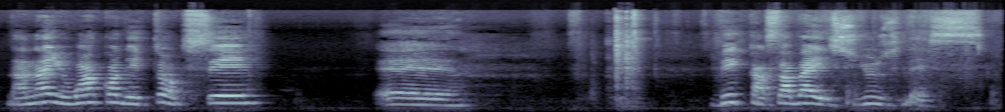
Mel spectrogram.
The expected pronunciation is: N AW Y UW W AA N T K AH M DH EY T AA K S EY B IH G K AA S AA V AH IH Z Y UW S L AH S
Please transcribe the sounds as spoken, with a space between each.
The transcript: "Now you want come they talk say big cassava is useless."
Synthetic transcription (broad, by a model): N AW Y UW W AA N K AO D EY T AA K S EY B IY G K AA S AA B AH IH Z Y UW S L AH S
